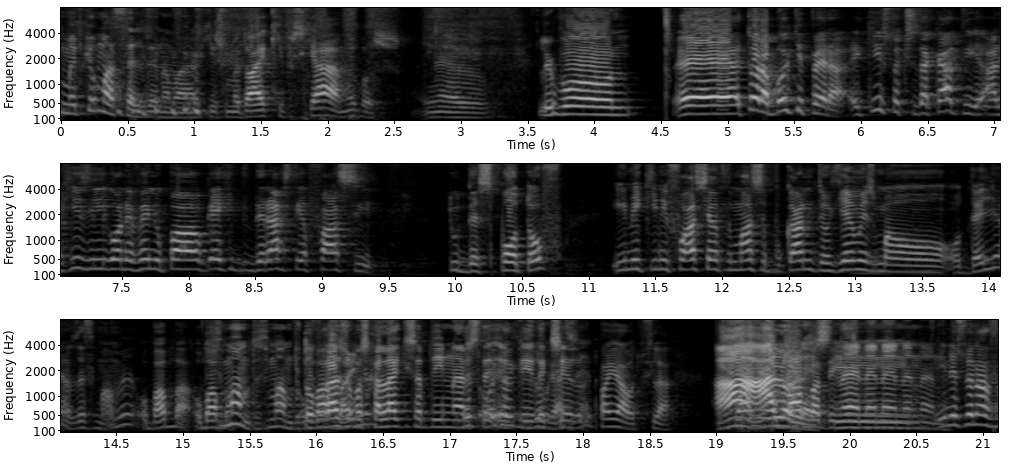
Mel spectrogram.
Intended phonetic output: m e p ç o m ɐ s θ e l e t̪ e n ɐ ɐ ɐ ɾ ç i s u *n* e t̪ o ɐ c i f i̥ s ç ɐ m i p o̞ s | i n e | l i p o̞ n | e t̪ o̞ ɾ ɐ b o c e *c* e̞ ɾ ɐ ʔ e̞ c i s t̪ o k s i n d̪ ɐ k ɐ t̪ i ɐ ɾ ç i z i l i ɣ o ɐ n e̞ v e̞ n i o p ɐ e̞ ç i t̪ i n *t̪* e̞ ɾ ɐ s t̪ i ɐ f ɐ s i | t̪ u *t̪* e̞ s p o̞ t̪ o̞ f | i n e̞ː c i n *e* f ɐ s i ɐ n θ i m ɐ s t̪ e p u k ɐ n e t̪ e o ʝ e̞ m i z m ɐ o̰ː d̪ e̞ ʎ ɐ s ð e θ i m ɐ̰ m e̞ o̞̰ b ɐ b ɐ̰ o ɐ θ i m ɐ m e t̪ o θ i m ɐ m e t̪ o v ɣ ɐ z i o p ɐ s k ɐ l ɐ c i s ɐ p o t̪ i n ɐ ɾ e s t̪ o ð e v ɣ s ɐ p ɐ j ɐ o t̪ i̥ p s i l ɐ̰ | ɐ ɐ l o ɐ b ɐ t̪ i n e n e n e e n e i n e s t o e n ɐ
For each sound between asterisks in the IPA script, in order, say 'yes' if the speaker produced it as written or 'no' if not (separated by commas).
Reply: no, no, no, no, no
